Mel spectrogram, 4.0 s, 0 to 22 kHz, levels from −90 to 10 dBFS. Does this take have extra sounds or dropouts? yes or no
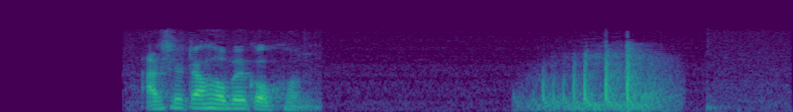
yes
